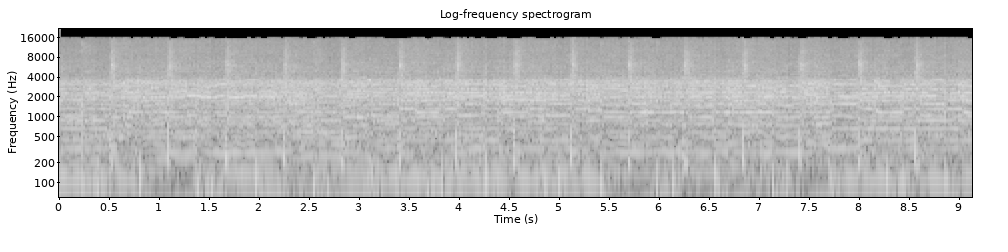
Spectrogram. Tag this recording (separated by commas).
Grunge, Music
